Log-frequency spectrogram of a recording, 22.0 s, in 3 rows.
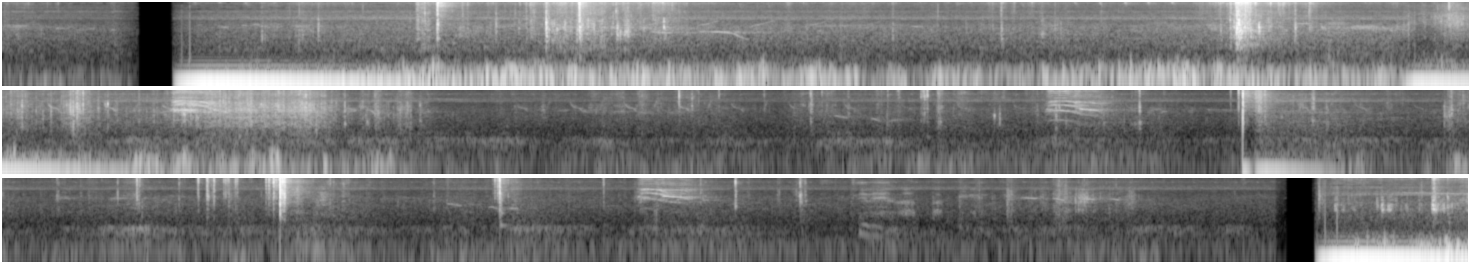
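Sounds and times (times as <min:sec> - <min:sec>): faint bird chirps: 0:05.7 - 0:14.4, 0:16.7 - 0:20.5.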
